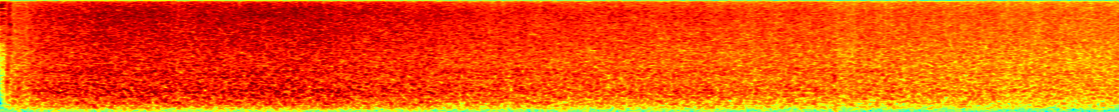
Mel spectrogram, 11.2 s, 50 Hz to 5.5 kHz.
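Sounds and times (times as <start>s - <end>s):
water in nature: 0.0s - 11.1s.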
